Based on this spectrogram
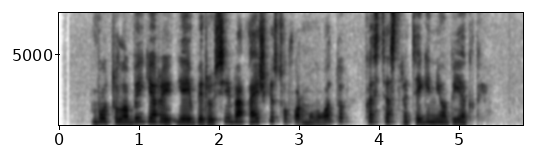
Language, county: Lithuanian, Kaunas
